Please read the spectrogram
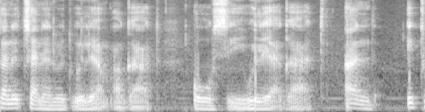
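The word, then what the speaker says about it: Hoggarth: It was Haggart. H-O-G-G-A-R-T-H. Haggart. You know? But it was mispronounced in our Jamaican Patois vernacular. You know? To sound like Willie Haggart. Yeah, man, Willie Haggart, the man run and roses, brother.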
